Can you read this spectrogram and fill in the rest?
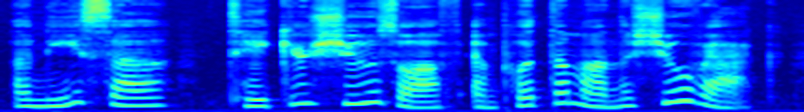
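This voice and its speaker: Woman as a patient, unhurried storybook mother. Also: medium pitch, animated, a little mellow, no echo, pitched above the performer's own voice. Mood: instructing. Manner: explanatory, instructive. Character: patient, gently correcting young mother.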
